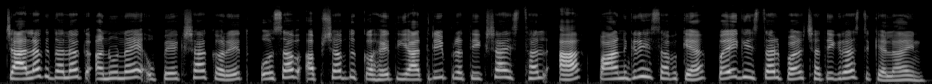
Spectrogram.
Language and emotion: Maithili, neutral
